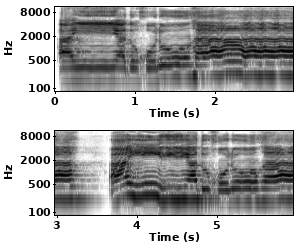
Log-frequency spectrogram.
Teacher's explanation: حمزہ کو یا کے ساتھ ملائیں گے، نون ساکنہ ہے، نون نہیں پڑھا جاتا اور یا کو دال کے ساتھ ملائیں گے، دال کو جھٹکا دیں گے یعنی قلقلہ کریں گے، ٹھیک ہے. اور ہا کے بعد جو الف ہے اس کے اوپر جو ہے چھوٹا مد ہے، اس کو تقریباً 2-3 سیکنڈ تک کھینچیں گے.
